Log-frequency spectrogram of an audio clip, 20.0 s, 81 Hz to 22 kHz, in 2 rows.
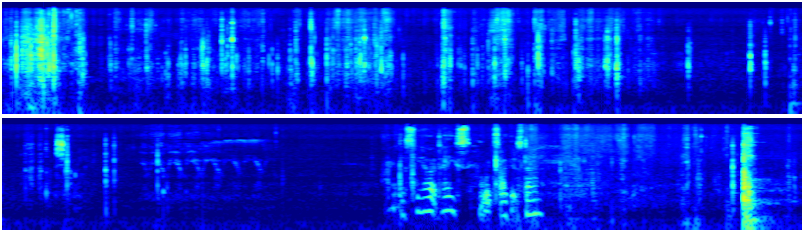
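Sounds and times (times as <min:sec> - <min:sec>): foil pouch crinkling: 0:00.0 - 0:08.7.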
